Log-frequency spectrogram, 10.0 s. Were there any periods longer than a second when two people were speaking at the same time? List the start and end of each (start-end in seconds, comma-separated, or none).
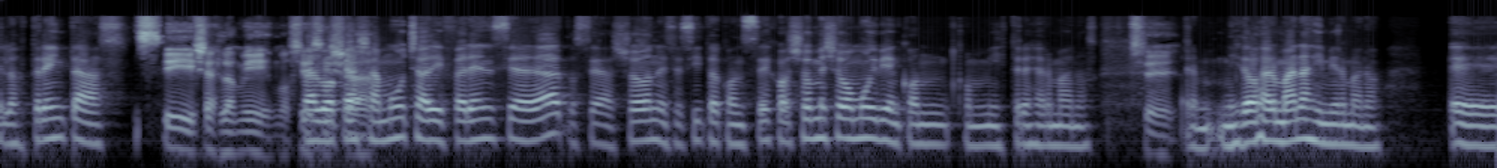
none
